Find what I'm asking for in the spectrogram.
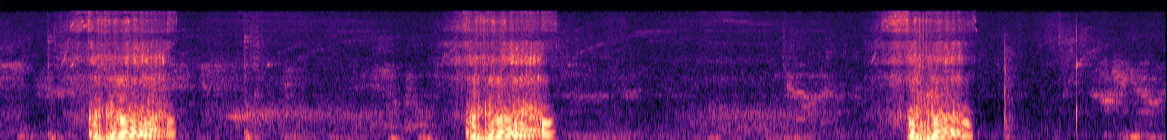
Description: Cydney the pug takes a little nap and is very loud.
